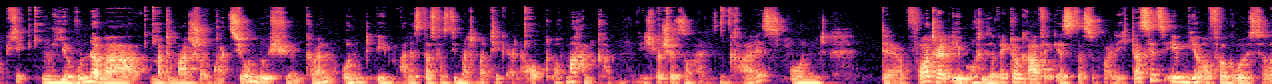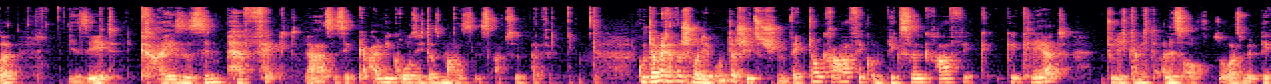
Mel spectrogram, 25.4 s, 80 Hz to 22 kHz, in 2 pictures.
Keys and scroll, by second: 7.0 BackSpace, 11.7 super++, 17.0 super+-.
